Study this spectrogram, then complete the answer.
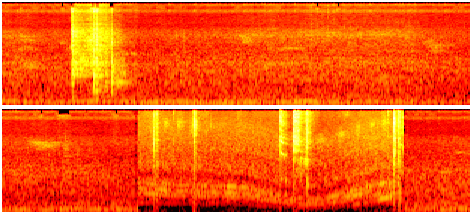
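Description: A metal spoon clinks and scrapes against a biryani pot as rice is layered over spiced tomato masala for Sindhi biryani. A few sharp, sparse clinks come near the start and a cluster follows later, fairly quiet, with no talk.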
